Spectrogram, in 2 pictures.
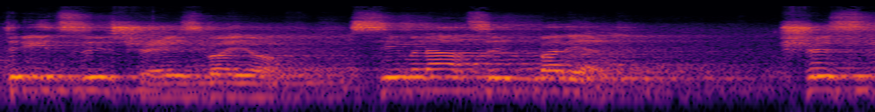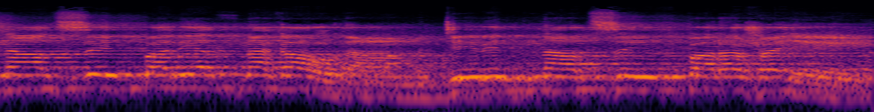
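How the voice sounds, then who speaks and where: A man working as a ring announcer, introducing fighters in a dramatic style with drawn-out names. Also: bright, forceful tone, heavy reverb, in a large hall, recorded from a distance. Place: large indoor ice arena. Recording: boomy arena PA from afar, noisy crowd.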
